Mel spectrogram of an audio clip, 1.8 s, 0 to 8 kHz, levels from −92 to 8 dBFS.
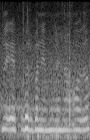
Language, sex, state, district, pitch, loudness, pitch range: Hindi, female, Punjab, Pathankot, 225 Hz, -17 LUFS, 220-235 Hz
